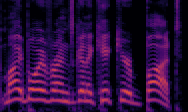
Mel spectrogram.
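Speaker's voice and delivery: narrator's restrained version of a yelled threat; mild yell. Retold or imitated. Girl threatening the man walking off, mild yell. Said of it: "she's yelling".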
